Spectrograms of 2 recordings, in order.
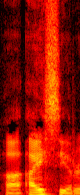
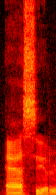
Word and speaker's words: Æsir: group of Norse gods, the Æsir in modern Icelandic, Æsir in Old Norse.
